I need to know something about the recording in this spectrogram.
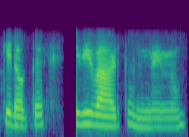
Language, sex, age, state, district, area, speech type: Telugu, female, 18-30, Telangana, Hyderabad, urban, conversation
